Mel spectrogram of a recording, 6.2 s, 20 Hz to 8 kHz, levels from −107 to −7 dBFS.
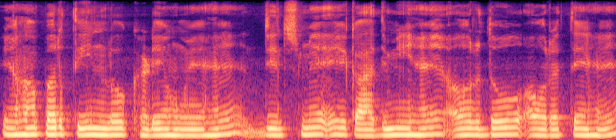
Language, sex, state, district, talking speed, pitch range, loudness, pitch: Hindi, male, Himachal Pradesh, Shimla, 145 wpm, 135-145 Hz, -14 LUFS, 140 Hz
